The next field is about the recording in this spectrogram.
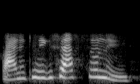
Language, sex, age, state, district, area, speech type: Odia, female, 30-45, Odisha, Nayagarh, rural, conversation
